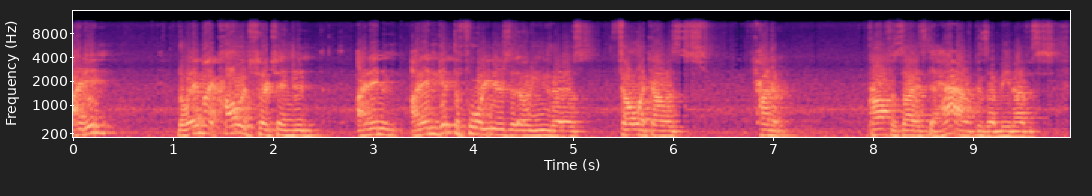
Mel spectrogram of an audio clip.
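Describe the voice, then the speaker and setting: A man with an American accent speaks at a moderate pace and a fairly high pitch, with very even loudness, ordinary pitch variation and long, frequent pauses. Noticeable background noise and audible room echo surround the recording. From Oklahoma Panhandle. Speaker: sports podcast co-host. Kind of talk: casual chat. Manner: animated.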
